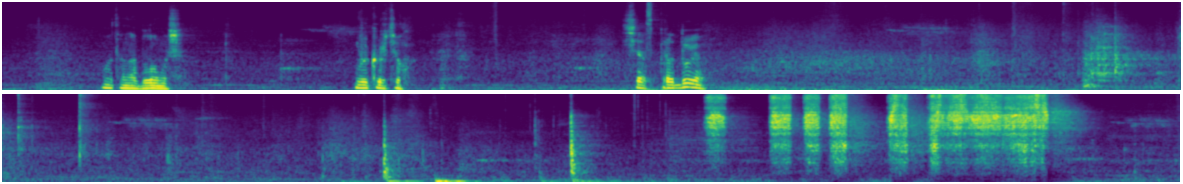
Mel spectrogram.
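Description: Plastic engine parts click and rattle as hands handle them.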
